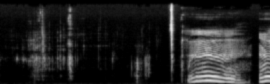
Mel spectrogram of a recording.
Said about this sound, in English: Thank you for the punch. I appreciate it. Oh, made the glass yourself. Yeah. Okay, well, I'll try a little bit.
